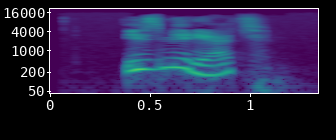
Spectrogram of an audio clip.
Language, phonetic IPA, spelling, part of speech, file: Russian, [ɪzmʲɪˈrʲætʲ], измерять, verb, Ru-измерять.ogg
- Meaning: 1. to measure (ascertain the quantity of a unit) 2. to cheat in measuring, to give short measure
